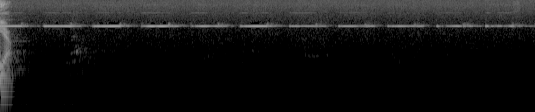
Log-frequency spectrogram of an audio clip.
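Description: A faint, steady, high-pitched electronic tone that pulses slightly about twice a second, over quiet room noise.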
